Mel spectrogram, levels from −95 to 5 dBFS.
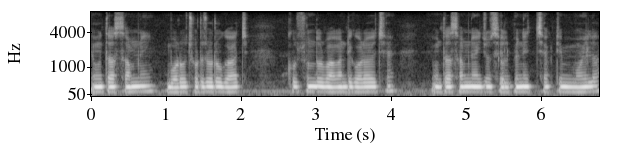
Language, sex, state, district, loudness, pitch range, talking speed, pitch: Bengali, male, West Bengal, Malda, -13 LUFS, 125-130 Hz, 185 wpm, 130 Hz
